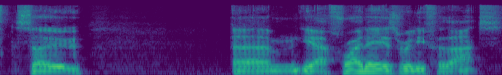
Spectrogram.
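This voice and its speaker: A man with a British accent speaks at a fairly low pitch. His intonation is fairly even. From UK, moved to Netherlands at eight. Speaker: motorsport race engineer. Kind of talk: interview. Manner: many fillers and repetitions.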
